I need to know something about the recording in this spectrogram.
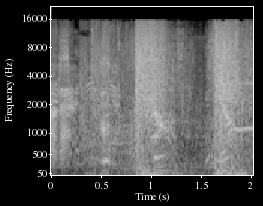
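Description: A heavy blow lands with a wet thud.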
